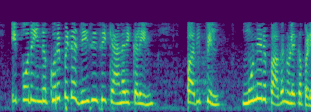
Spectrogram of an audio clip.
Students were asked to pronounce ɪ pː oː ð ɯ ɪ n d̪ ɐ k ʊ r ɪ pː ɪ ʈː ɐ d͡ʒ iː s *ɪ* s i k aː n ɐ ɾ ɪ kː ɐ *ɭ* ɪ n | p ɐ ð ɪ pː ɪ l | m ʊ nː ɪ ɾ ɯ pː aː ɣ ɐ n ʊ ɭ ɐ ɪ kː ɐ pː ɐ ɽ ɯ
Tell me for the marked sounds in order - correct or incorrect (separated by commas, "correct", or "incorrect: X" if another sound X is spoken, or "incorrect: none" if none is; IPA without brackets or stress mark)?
incorrect: i, correct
